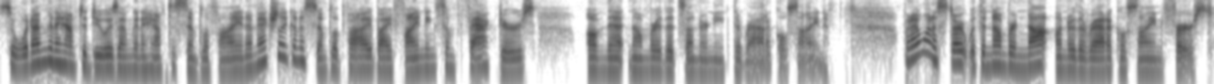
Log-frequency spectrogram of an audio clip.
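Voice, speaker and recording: A woman's unremarkable speaking voice, fairly low in pitch, with lively intonation and a dry, close sound free of echo. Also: fairly quick pace, quiet background. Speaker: math teacher. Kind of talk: recorded tutorial lesson.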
